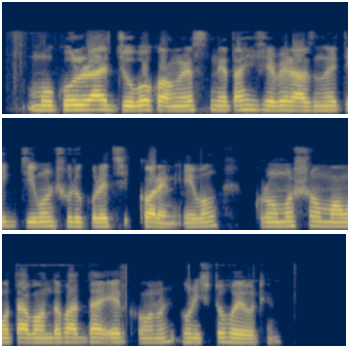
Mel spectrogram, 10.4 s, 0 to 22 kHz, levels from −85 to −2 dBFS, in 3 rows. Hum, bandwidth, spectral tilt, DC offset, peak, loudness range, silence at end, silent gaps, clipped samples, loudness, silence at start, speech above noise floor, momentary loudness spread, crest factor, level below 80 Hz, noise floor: none; 7.8 kHz; -6 dB/octave; under 0.1%; -2 dBFS; 4 LU; 0.65 s; none; under 0.1%; -16 LUFS; 0.25 s; 65 dB; 10 LU; 14 dB; -58 dBFS; -81 dBFS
